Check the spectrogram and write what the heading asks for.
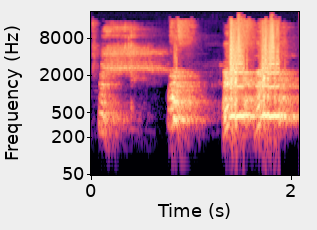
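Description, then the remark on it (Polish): A dog, Kwietna, barks at something heard behind a door in three harsh bursts, starting moderately and growing louder, the last a long, loud, rough volley with a double push near the end. No one speaks. “To, to jest y, kwietna, która usłyszała coś y, za drzwiami.”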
